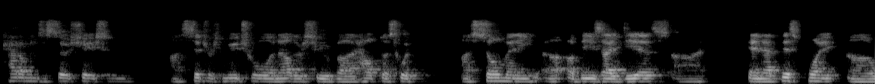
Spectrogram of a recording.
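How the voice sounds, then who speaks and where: A man, a congressman, briefing constituents over a conference call in a measured way, pausing often on "uh" and going through items one by one. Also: medium pitch. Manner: measured, frequent "uh" fillers, lists items one by one. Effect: heard over a conference call line. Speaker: congressman hosting a teleconference. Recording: roomy echo on a conference call.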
